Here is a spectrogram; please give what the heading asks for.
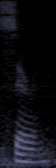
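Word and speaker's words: Seren: your name sure uh the first name is pronounced and the last name is sarin than you sure okay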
